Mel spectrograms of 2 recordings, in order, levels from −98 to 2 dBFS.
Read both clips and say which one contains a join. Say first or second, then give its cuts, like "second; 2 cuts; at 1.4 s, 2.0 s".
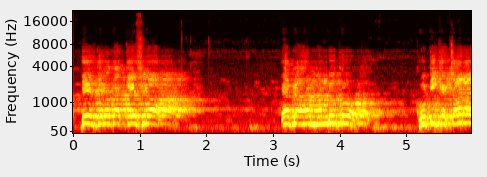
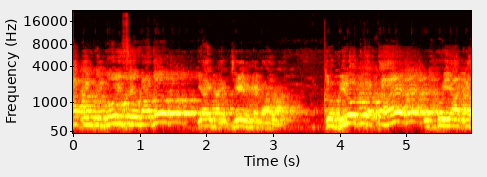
second; 1 cut; at 3.7 s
